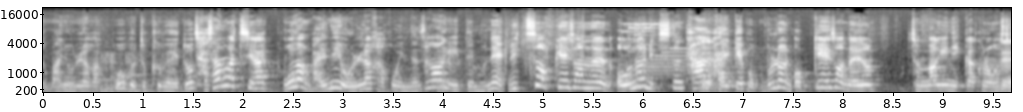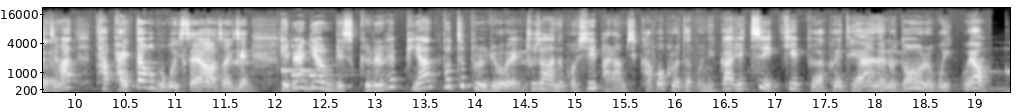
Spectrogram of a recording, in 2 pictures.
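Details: Adult woman speaking Korean; ordinary speech.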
